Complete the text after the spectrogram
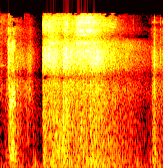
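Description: A fiery blast bursts with a loud crackle.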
